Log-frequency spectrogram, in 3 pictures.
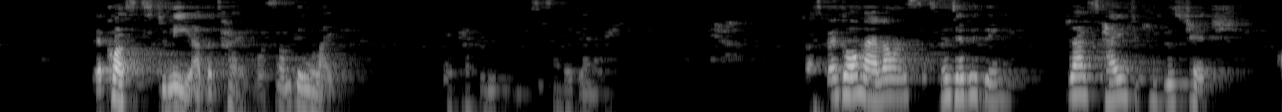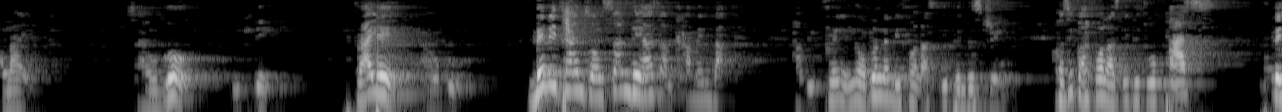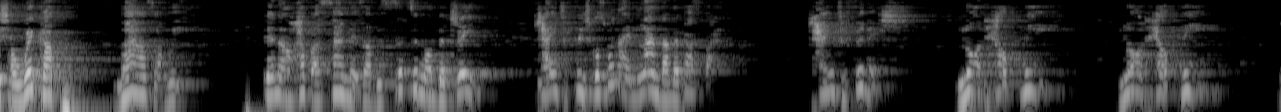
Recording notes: Preached At The Fountain of Life Cathedral (The Presence Service)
